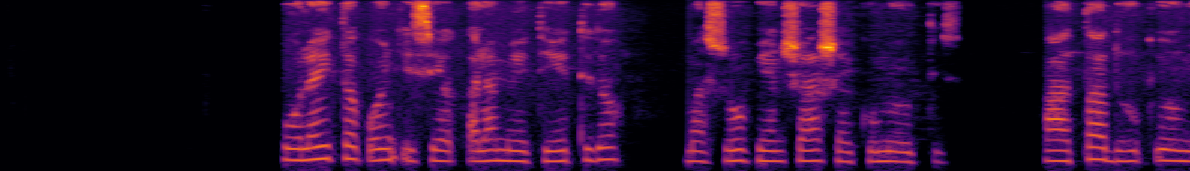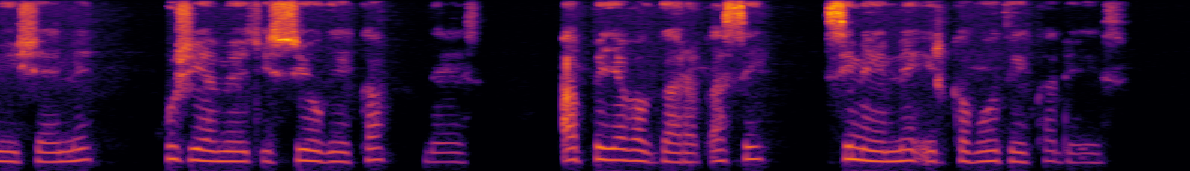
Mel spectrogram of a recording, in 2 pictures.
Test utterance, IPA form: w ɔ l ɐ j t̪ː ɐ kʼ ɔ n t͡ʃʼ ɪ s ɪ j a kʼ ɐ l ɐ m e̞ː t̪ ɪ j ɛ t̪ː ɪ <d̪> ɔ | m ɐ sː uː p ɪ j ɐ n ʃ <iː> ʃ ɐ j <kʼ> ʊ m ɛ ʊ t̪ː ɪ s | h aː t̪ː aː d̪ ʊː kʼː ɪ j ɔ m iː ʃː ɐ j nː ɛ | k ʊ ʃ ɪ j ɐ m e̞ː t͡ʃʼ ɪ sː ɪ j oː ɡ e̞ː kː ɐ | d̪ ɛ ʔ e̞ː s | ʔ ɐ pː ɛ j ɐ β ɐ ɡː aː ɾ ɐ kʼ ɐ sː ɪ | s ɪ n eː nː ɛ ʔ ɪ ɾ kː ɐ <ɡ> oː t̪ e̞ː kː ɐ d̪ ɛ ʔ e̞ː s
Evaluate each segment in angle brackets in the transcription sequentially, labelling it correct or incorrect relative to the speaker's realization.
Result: correct, incorrect: aː, incorrect: k, incorrect: b

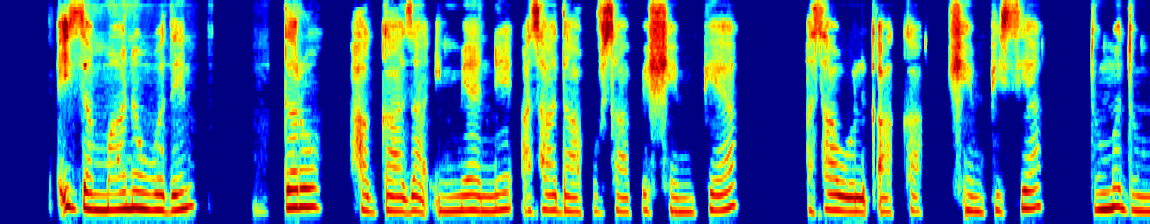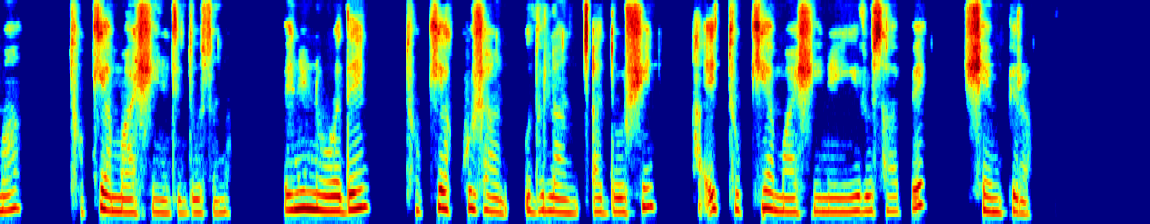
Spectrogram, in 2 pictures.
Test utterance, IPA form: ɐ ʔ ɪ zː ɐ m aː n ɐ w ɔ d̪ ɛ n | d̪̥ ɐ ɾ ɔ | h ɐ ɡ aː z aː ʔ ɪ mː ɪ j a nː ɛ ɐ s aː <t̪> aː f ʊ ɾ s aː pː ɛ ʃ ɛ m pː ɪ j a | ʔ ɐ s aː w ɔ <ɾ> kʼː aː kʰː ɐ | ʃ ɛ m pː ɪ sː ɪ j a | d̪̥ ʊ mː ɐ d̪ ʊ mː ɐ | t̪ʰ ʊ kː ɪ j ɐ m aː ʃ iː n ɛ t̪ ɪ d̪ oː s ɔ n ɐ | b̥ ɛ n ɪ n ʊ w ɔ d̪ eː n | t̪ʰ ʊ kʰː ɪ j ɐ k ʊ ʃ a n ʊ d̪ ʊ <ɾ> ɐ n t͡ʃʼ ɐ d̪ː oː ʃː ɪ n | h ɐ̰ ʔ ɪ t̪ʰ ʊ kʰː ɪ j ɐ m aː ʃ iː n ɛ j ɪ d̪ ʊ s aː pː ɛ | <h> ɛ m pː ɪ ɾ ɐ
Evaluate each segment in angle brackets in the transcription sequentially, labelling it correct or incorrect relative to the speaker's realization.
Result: incorrect: d̪, incorrect: l, incorrect: l, incorrect: ʃ

